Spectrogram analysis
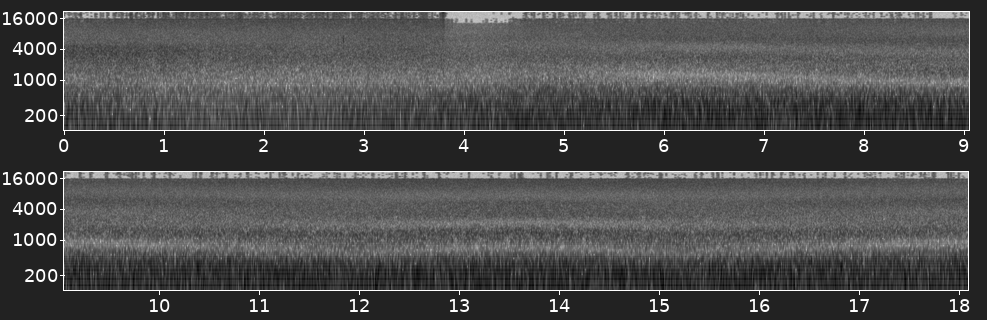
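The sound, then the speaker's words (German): Steady, continuous pink noise, its levels in the higher and lower frequency ranges adjusted to offset typical human hearing loss, fills the whole recording, a broad, even hiss weighted toward the lower end, with a faint slow swirling quality and no voices. “Was Sie nun hören, ist Rosa-Rauschen, ein Klang, der alle Klänge enthält.”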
